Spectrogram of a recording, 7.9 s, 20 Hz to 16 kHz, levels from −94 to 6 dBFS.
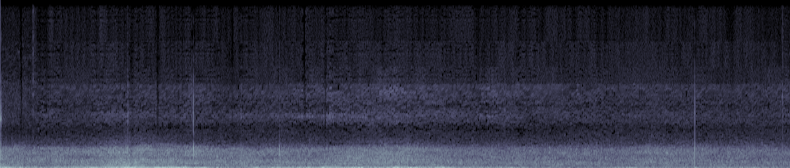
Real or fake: fake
